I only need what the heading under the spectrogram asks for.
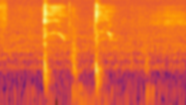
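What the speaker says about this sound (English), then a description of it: "smoke it till we cough" Three sharp coughs after smoking a joint, close and fairly loud, the first and third strongest, followed by a softer throat sound and quiet breathing.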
